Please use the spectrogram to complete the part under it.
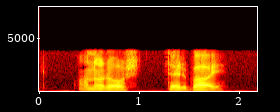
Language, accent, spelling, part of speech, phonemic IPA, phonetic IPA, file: Armenian, Eastern Armenian, անորոշ դերբայ, noun, /ɑnoˈɾoʃ deɾˈbɑj/, [ɑnoɾóʃ deɾbɑ́j], Hy-անորոշ դերբայ.ogg
- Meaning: the infinitive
